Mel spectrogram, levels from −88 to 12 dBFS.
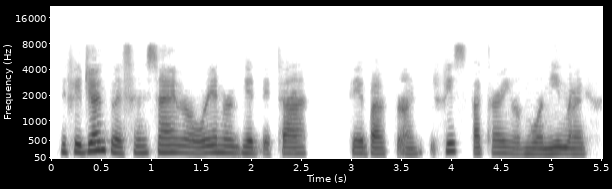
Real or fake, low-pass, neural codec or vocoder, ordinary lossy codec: fake; none; codec, 16 kHz, 0.5 kbps, FreqCodec, larger model; none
